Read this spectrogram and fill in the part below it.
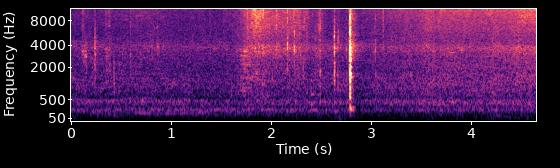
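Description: Honeybees buzzing around a nucleus box beehive in summer, a steady soft drone from many bees with a brief louder pass of one bee close by, no talking.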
